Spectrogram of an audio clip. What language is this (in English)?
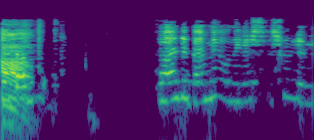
Chinese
